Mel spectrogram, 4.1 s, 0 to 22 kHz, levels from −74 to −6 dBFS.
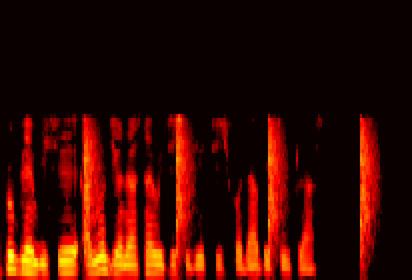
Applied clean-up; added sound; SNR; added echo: none; Clapping; 8 dB; none.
